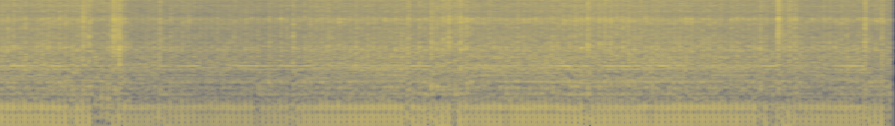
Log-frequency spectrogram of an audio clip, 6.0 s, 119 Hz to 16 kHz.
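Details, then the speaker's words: Craftsman LT1000 riding mower after an engine swap, started on choke with fuel on: loud, even chugging with a steady beat and no misses or knocks. A fuel leak is suspected at the tank grommet. Normal running. "so let's start it up and if it stays running let's just try to move it around the yard"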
